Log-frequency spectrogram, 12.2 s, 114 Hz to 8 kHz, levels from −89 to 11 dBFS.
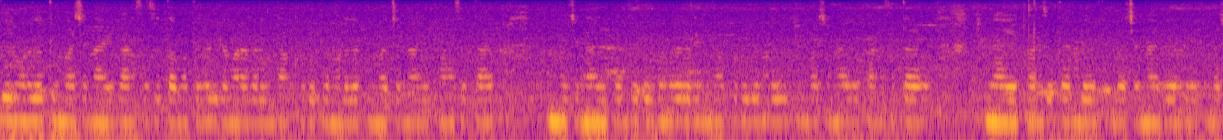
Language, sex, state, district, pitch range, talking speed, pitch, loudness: Kannada, female, Karnataka, Belgaum, 195-200 Hz, 65 wpm, 195 Hz, -19 LUFS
